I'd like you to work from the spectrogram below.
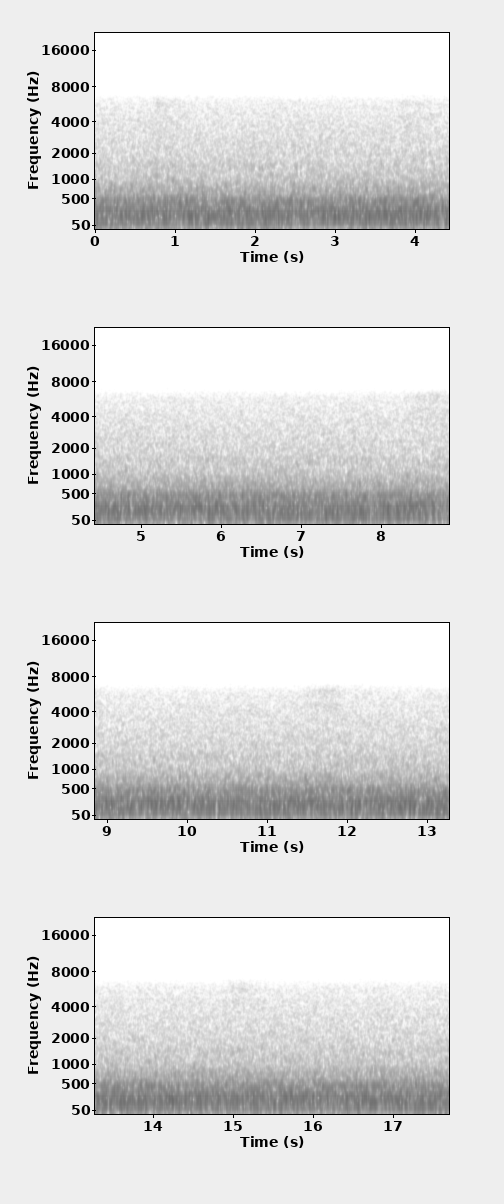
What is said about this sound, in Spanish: Trata de ver la naturaleza de este sonido. Yo he escogido el sonido de mi refrigerador.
